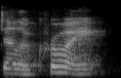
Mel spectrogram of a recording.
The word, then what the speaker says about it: Delacroix: Bobby and Harry Jones and Dickie Delacroix, the villagers pronounced his name Delacroix, eventually made a great pile of stones in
